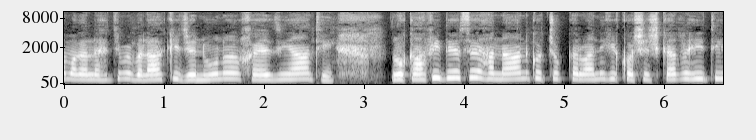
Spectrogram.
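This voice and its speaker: A woman reading a romantic novel aloud in a dramatic narrating style, slowing down and restarting at times. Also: on the high side, warm tone, no echo. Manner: slow, emotional dialogue delivery with frequent restarts. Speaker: novel reader.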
